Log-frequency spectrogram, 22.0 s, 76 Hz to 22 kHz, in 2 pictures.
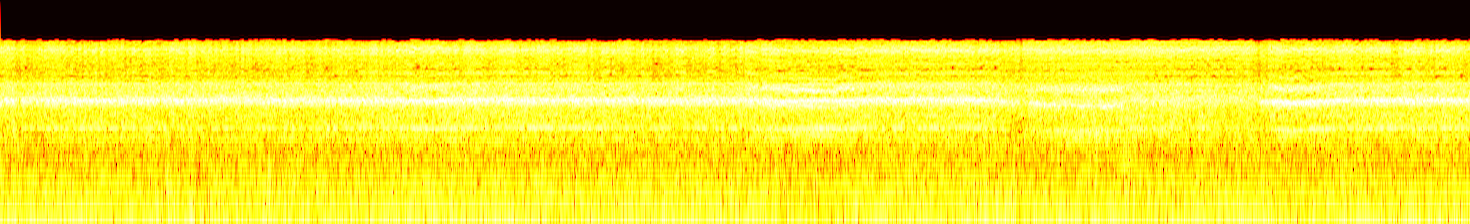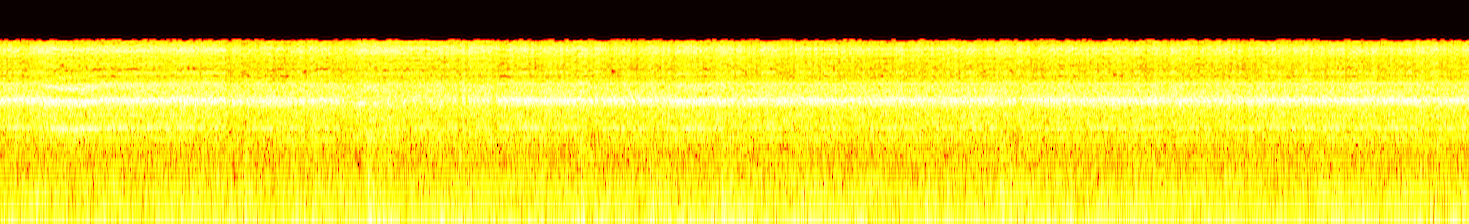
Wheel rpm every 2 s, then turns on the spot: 230, 230, 230, 230, 220, 230, 230, 230, 230, 230, 230.
none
